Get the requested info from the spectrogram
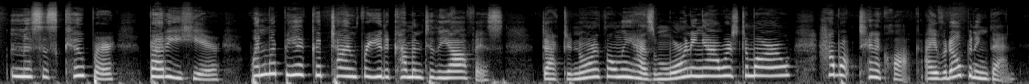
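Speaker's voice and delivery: lightly voiced chirpy receptionist; bright office phone manner.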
